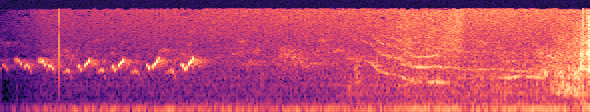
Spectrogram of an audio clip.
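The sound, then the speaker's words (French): Small birds chirping inside a song: a quick run of bright, high chirps at the start, set over low music that carries on afterwards. “Il y a encore des petits oiseaux. Il y a des petits oiseaux encore dans la chanson.”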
